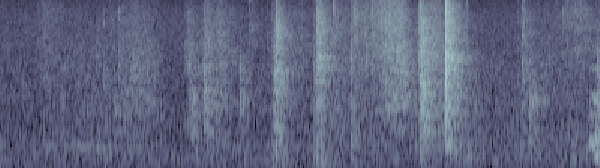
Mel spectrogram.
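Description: Hands working at a tabletop: a few short, sharp rustles and taps from about a second in until near the end, as salt-dough ornament clay and a sheet laid under it are handled and pressed.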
